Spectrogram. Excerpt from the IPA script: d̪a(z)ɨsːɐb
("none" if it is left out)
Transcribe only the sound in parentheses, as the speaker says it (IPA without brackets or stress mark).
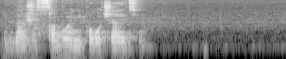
ʐ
